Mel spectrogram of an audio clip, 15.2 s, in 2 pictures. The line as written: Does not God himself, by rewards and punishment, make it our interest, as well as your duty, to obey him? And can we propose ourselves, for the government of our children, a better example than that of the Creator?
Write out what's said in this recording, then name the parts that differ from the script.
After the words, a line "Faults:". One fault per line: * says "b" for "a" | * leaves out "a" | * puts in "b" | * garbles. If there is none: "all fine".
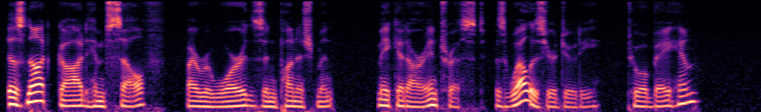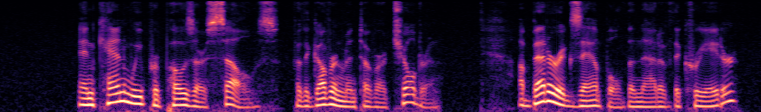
Does not God himself, by rewards and punishment, make it our interest, as well as your duty, to obey him? And can we propose ourselves, for the government of our children, a better example than that of the Creator?
Faults:
all fine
